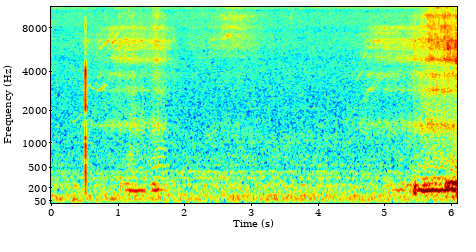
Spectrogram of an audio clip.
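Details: Quiet, low rumbling snores on sleep breaths over faint room noise; ordinary snoring.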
